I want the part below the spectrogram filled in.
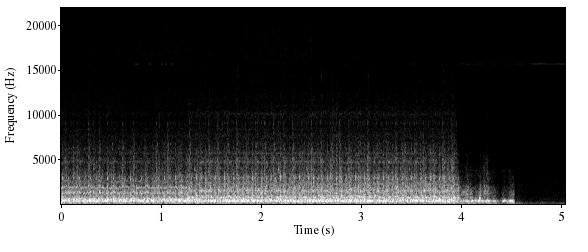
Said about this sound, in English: the seam is being sewn and finished and trimmed all in one operation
